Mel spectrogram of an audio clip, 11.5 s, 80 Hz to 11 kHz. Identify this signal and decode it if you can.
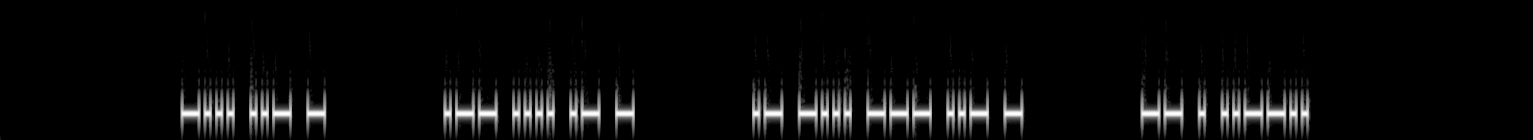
Morse code, heard as a keyed tone, about 28 wpm, 700 Hz. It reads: BUT WHAT ABOUT ME?
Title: 3x Word-Spacing - Sentences from Top 200 Words - 28wpm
